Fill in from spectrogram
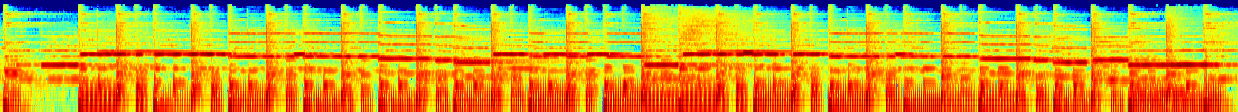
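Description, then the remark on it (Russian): Bright jingling bells ring in a steady, bouncy rhythm over a loud, full musical backing, a New Year song, that plays continuously for the whole stretch, with no voices. “Колокольчики играют, с Новым годом поздравляют, и звучит со всех сторон”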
